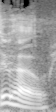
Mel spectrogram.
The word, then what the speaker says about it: Sujic: So Sujic, he shared with me how to pronounce his name. It's Suho. He said the Jik is silent.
